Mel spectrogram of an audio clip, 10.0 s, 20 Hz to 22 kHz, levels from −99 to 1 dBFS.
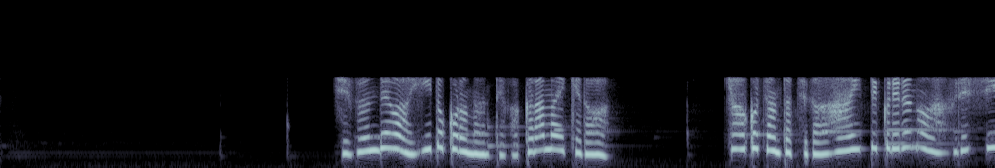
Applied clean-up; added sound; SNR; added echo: neural mask model DeepFilterNet 3.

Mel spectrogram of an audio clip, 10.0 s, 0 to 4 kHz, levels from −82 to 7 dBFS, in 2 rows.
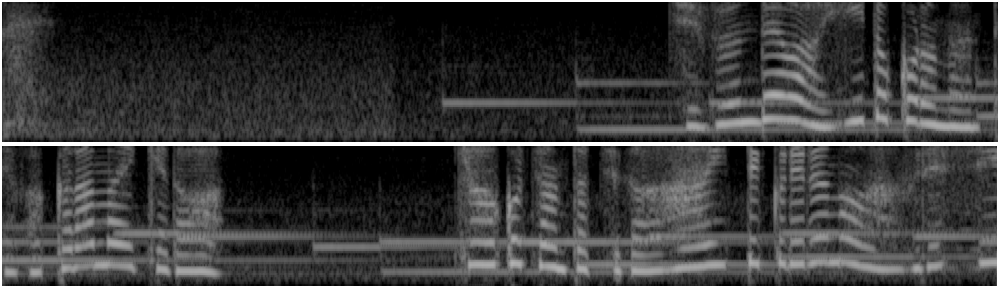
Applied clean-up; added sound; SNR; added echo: none; none; none; none.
